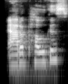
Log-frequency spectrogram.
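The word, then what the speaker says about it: Attapulgus: may not even know where the but it's pronounced out of pocus Georgia and it's at that time I believe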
